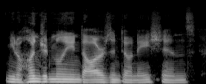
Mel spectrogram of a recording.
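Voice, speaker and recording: A man hosting an interview podcast, explaining points to listeners in a relaxed, conversational way. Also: lowish voice, fairly quick, clear, resonant tone, no echo, clean studio sound. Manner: explanatory, drawing business lessons. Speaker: podcast host. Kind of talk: casual interview chat.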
